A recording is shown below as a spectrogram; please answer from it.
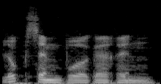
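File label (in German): "luxemburgerin", German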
